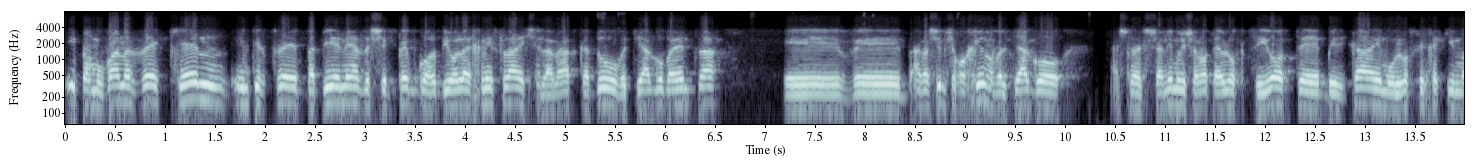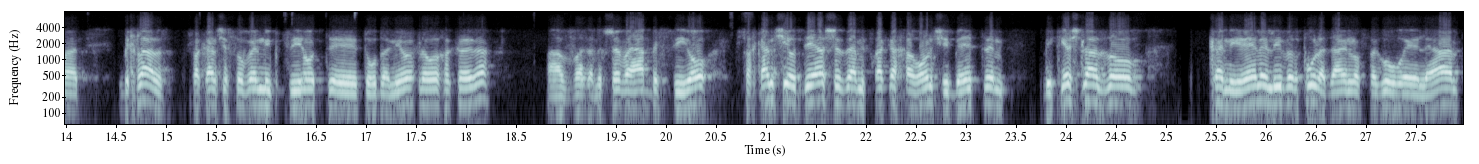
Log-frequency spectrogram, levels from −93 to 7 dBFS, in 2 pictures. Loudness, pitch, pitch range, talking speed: -12 LUFS, 140 Hz, 125-155 Hz, 120 wpm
